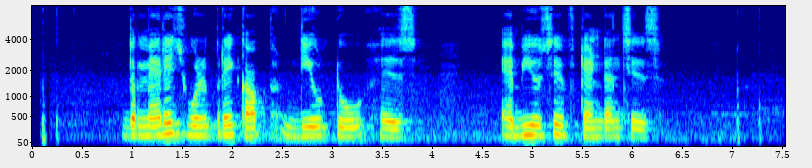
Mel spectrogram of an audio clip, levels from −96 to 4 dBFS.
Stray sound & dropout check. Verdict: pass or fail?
pass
